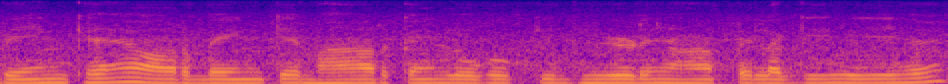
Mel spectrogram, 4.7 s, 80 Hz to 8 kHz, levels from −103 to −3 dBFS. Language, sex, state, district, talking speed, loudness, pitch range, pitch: Hindi, male, Uttar Pradesh, Budaun, 190 wpm, -33 LUFS, 125-135 Hz, 130 Hz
